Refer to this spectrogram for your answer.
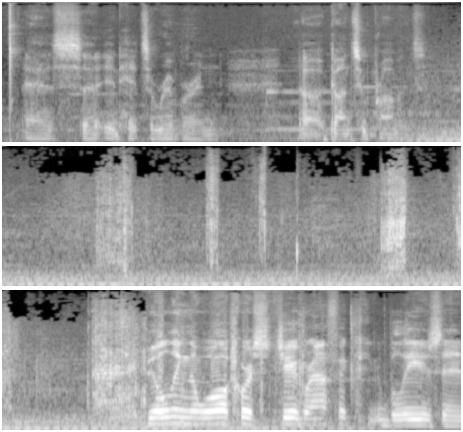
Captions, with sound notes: as it hits a river in Gansu province. (wind whooshing) (brick trowel scraping) Building the wall, of course geographic believes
